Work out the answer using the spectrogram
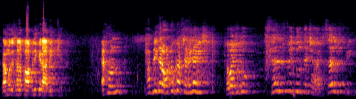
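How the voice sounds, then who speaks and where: A man's voice: very high-pitched, lively intonation, a little fast. A man acting a bitter, scornful performer weary of fans in a stage play. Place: theatre stage. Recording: dull, noisy, echoey stage recording.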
